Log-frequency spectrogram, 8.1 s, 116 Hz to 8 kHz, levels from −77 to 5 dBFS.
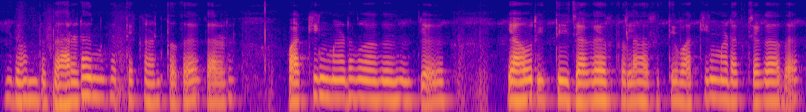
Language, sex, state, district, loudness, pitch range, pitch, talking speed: Kannada, female, Karnataka, Dharwad, -21 LUFS, 180-195 Hz, 185 Hz, 110 wpm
